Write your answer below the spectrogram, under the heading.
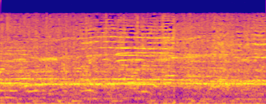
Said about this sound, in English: Why are they cheering?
